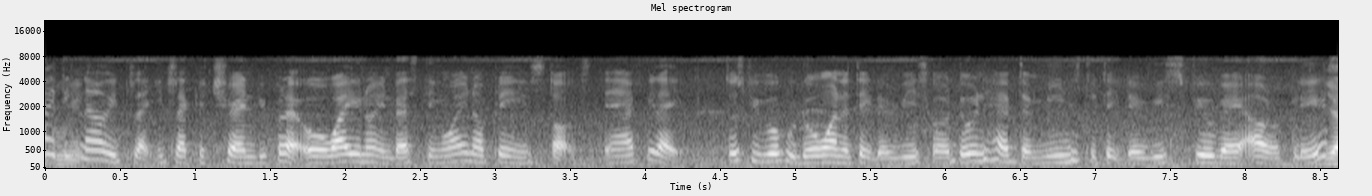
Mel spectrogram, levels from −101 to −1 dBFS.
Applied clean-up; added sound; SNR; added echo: none; none; none; none.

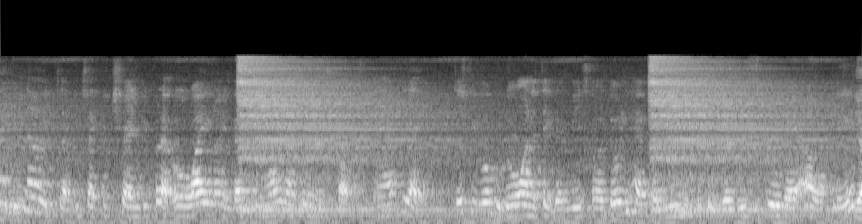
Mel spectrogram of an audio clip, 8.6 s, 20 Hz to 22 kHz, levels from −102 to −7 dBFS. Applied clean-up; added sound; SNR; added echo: none; Crash cymbal; 7 dB; reverberation time 1.0 s.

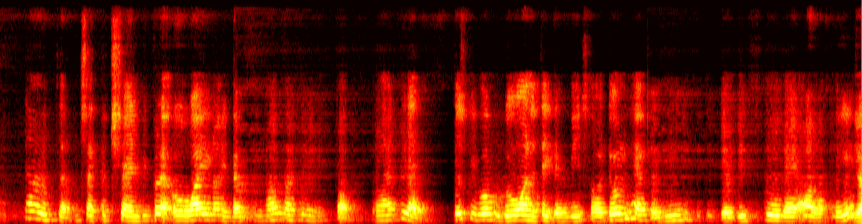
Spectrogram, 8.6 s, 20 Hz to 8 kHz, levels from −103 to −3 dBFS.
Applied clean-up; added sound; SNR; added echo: neural mask model DeepFilterNet 3.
